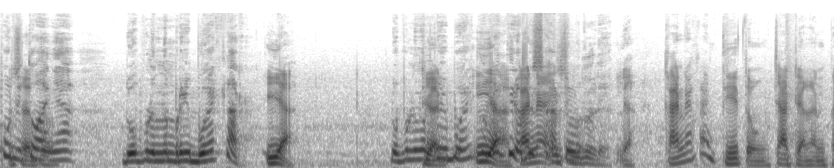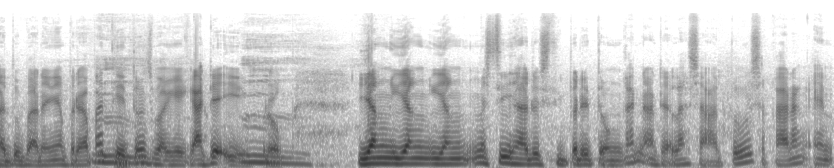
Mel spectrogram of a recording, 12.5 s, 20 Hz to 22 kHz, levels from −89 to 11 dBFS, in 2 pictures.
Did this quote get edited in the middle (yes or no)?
no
